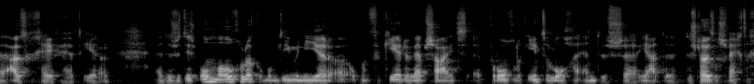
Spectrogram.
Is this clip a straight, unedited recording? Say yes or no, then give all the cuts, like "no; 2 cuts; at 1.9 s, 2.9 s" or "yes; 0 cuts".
yes; 0 cuts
